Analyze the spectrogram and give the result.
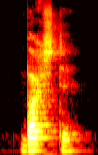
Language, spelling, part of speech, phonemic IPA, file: Dutch, barste, adjective / verb, /ˈbɑrstə/, Nl-barste.ogg
- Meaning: singular present subjunctive of barsten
